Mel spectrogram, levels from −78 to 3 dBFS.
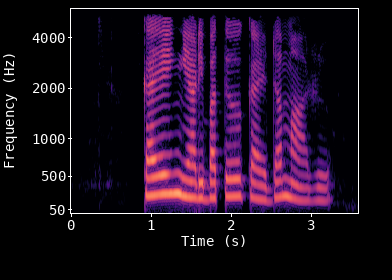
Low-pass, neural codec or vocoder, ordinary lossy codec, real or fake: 5.4 kHz; none; AAC, 48 kbps; real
